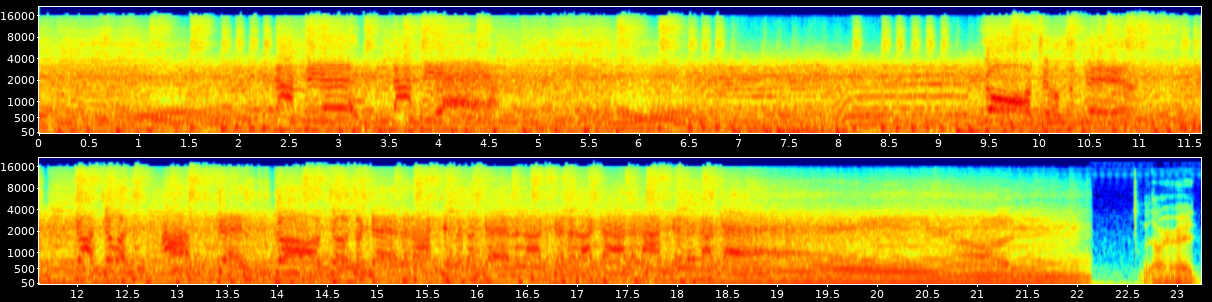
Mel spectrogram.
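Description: Loud, distorted punk rock played on M-Crow Radio, with shouted, raw vocals over driving guitars and pounding drums, playing continuously at full volume before cutting off abruptly near the end.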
